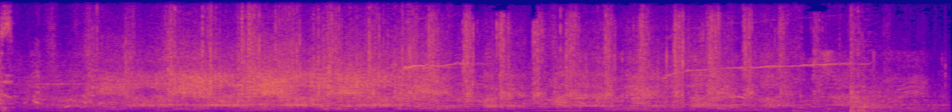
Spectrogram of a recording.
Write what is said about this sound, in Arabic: انطلقت المظاهرة ظهرا آلاف المتظاهرين في الشوارع ارتباك وكثير من الإصرار وبصوت واحد وجوههم غاضبة محمرة يشوبها العرق أياديهم في السماء تنادي بالقصاص من الشرطة وتندد بمقتل خالد سعيد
